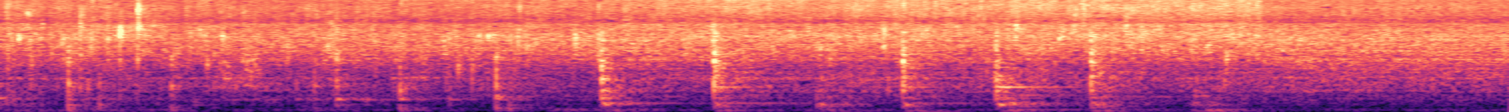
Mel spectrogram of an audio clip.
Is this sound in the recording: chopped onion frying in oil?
yes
